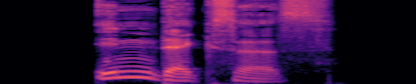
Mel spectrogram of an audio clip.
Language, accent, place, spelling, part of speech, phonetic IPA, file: German, Germany, Berlin, Indexes, noun, [ˈɪndɛksəs], De-Indexes.ogg
- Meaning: genitive of Index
